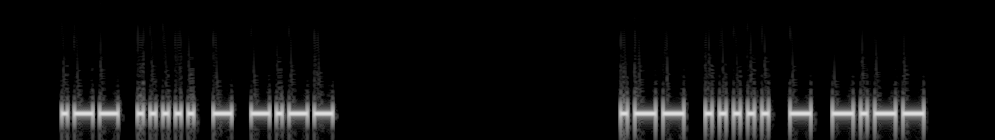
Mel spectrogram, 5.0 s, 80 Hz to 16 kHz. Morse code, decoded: W5TY W5TY

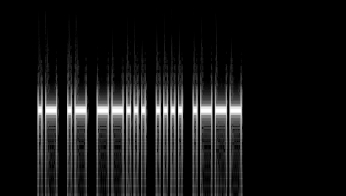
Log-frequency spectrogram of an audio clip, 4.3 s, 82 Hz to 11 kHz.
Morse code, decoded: AA7HJ

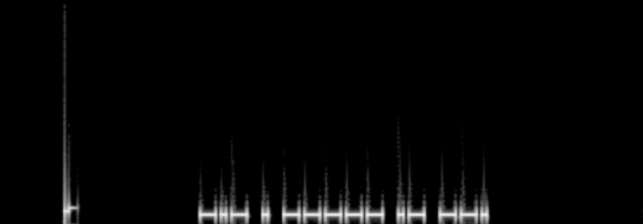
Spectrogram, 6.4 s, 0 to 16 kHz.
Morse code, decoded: KE0AG

